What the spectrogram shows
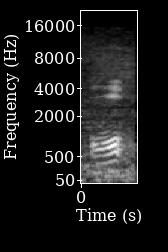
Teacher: Sometimes we get lazy and we just say 我 like o sound instead of ngo.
